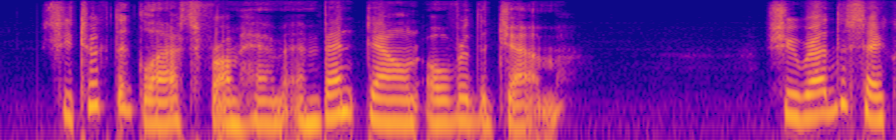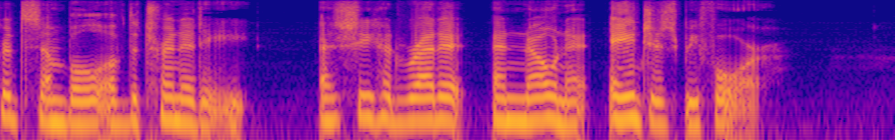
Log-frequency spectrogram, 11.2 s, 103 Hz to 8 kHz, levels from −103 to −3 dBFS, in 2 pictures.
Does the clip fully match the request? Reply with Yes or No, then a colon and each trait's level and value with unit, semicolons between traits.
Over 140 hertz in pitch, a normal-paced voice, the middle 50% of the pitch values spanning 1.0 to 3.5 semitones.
Yes: medium, 185 Hz; average, 160 wpm; narrow, 2.4 semitones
